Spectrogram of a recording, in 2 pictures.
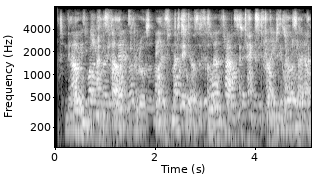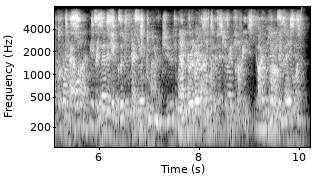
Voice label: male mix; SiSEC10; underdetermined

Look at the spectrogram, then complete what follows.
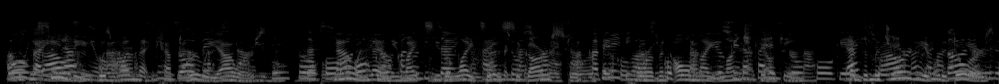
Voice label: female inst mix

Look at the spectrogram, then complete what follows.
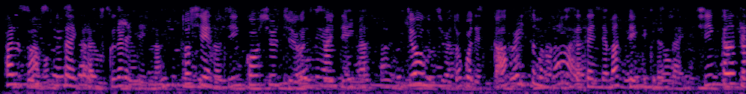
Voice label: test female liverec 250ms 5cm src; SiSEC08; SiSEC underdetermined

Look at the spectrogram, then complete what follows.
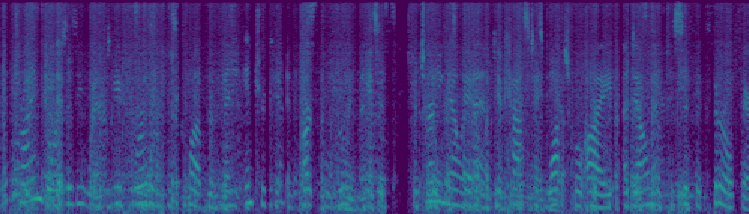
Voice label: female inst src; SiSEC08; SiSEC underdetermined

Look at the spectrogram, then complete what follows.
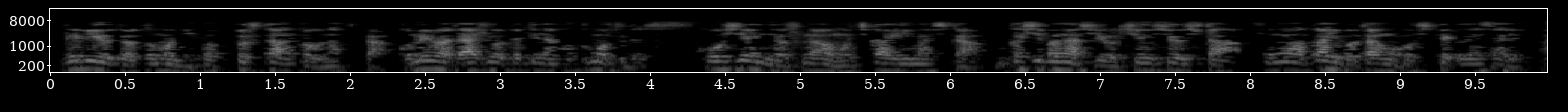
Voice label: male synthconv 250ms 5cm

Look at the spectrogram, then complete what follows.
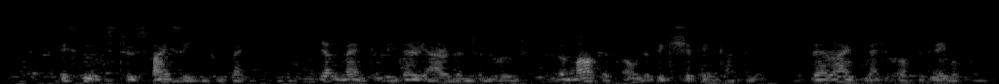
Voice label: male liverec; SiSEC11; underdetermined

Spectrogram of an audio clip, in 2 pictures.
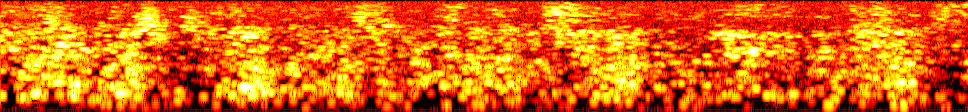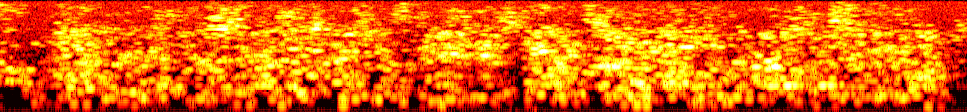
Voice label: male; SiSEC08; SiSEC underdetermined

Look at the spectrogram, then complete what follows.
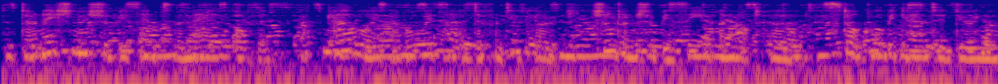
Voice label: female, live rec; SiSEC08; SiSEC underdetermined

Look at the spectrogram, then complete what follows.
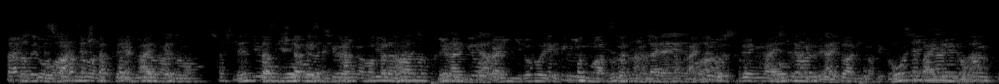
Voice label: male synthconv mix

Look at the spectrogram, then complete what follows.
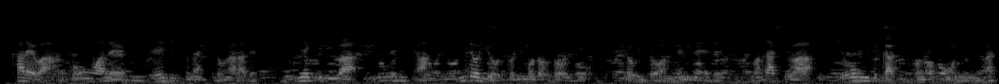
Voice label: male live rec

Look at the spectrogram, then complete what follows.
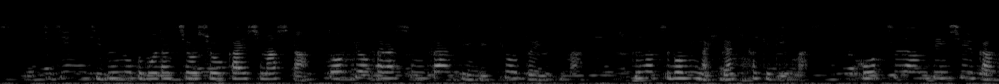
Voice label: female, live rec, 250ms, 1m

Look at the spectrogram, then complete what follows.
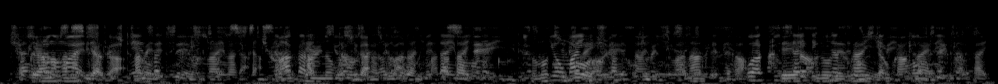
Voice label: male liverec

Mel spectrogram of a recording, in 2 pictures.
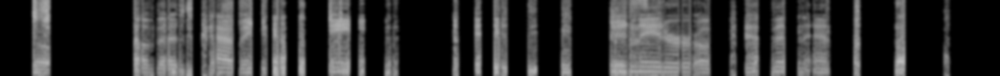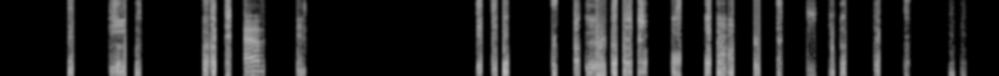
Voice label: male inst sim; SASSEC07

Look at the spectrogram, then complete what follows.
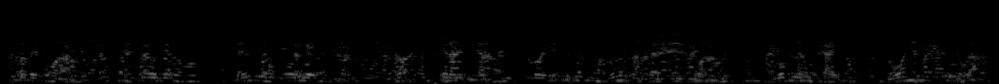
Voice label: male; SiSEC08; SiSEC underdetermined

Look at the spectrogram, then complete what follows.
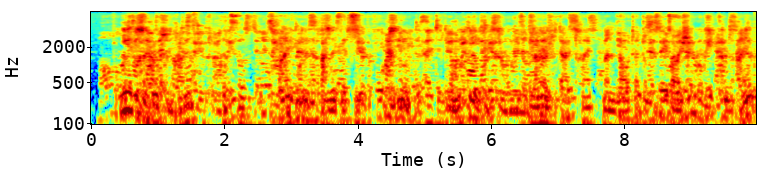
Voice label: male synth conv 1m sim, male; SASSEC07

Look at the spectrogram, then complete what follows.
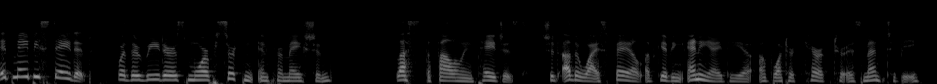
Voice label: female inst sim; SASSEC07

